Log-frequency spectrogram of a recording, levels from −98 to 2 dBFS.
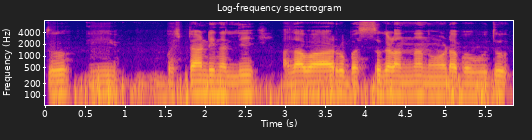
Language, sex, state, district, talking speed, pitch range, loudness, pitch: Kannada, male, Karnataka, Bangalore, 70 wpm, 100-110 Hz, -18 LUFS, 105 Hz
